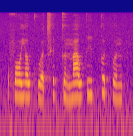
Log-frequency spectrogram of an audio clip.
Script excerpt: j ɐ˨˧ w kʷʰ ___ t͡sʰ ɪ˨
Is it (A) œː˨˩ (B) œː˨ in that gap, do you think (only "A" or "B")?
A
